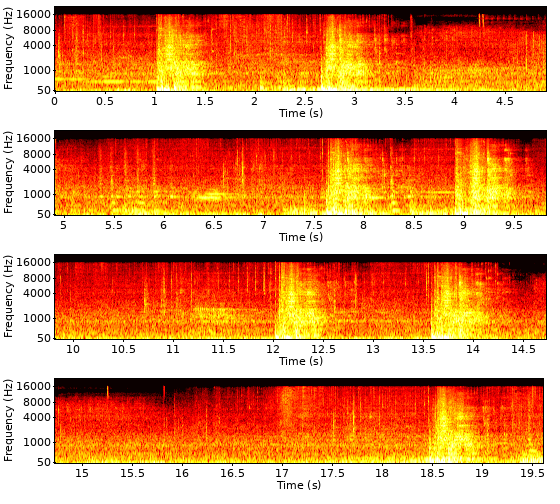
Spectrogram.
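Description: A crossbow-like launcher fires with a sharp twang, again and again.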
